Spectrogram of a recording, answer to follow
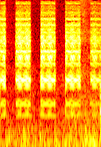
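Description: Digital alarm beeping: a bright electronic beep repeating about twice a second, four times.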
